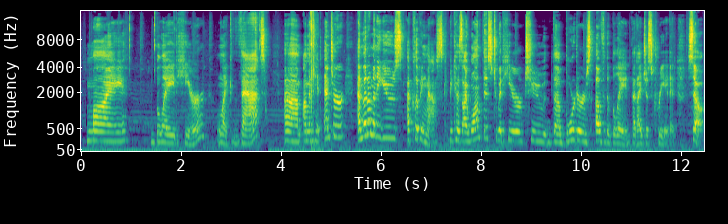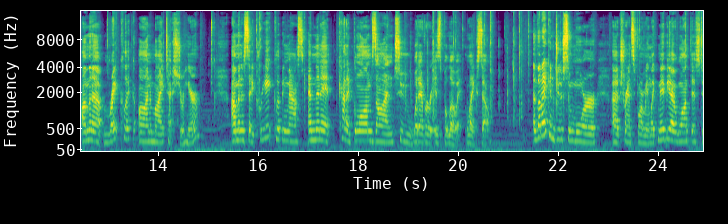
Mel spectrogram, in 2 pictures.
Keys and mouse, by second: 0.9 alt+click, 4.6 Return, 12.9 right click, 16.0 click, 19.0 ctrl+=, 19.9 space, 20.0 click, 23.6 click, 24.8 click.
